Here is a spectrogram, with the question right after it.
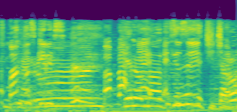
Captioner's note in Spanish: Hablan al unísono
